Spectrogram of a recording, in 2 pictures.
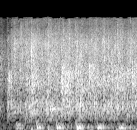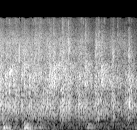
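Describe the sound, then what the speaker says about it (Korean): Church congregation applauding loudly and steadily during an evening healing revival service for pastors and their spouses, a dense, continuous wash of many hands close by with a low murmur of voices underneath. "영광의 박수 한번 주세요"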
